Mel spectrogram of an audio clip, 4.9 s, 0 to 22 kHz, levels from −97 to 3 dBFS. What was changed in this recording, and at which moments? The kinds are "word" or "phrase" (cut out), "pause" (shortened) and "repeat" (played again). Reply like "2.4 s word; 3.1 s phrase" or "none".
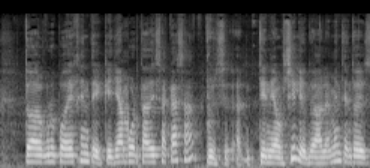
1.7 s phrase; 2.7 s word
